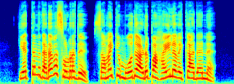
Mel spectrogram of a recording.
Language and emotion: Tamil, angry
